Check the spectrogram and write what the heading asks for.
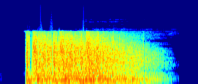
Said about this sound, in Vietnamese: Ngọn lửa cuồn cuộn chạy dọc theo vách đá của động quật phát ra âm thanh ầm ầm cực lớn.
